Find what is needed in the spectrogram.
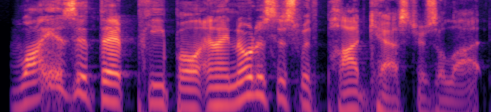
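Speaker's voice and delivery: ordinary delivery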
